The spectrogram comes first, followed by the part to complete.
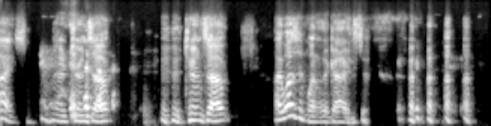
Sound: laughs

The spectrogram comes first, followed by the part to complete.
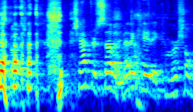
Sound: laughter

